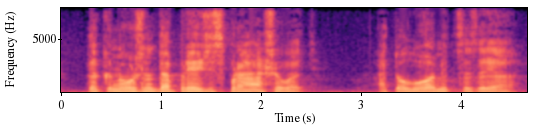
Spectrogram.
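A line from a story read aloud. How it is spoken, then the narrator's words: Said rudely. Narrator (Russian): грубо сказала сиделка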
